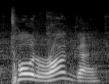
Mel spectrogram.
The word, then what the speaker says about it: Tauranga: Bazant he told me how to say the name yesterday, Tauranga. It's kind of a hard R.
